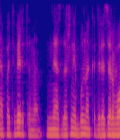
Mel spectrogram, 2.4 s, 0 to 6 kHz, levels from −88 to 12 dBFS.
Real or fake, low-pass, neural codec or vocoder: real; 5.4 kHz; none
